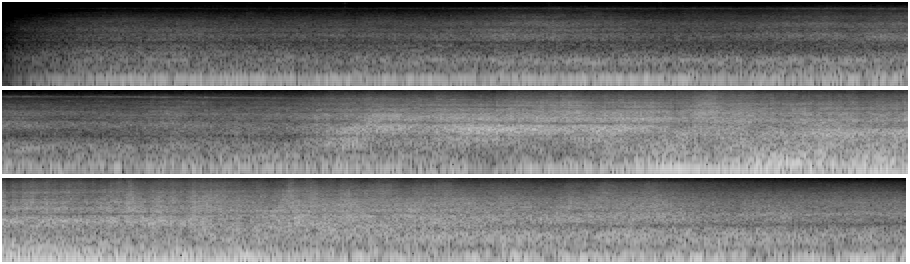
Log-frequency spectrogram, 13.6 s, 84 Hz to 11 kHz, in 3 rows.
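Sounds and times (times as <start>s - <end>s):
propeller plane taking off from runway: 0.0s - 13.5s.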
